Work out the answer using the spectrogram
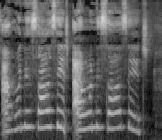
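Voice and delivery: put-on cute, very high toddler baby voice. Retelling how, as a small child, you asked your family for the food you were obsessed with, in a cute little baby voice. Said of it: "I had this like cute little baby voice".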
